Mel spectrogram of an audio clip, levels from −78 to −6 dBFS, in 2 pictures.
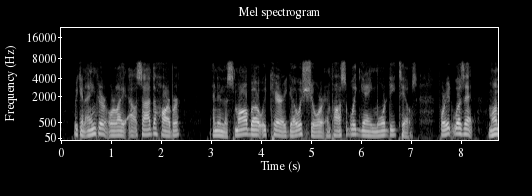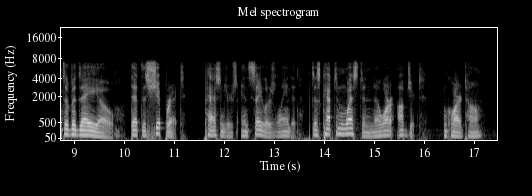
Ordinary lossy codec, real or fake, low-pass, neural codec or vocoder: Opus, 16 kbps; real; 7.2 kHz; none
